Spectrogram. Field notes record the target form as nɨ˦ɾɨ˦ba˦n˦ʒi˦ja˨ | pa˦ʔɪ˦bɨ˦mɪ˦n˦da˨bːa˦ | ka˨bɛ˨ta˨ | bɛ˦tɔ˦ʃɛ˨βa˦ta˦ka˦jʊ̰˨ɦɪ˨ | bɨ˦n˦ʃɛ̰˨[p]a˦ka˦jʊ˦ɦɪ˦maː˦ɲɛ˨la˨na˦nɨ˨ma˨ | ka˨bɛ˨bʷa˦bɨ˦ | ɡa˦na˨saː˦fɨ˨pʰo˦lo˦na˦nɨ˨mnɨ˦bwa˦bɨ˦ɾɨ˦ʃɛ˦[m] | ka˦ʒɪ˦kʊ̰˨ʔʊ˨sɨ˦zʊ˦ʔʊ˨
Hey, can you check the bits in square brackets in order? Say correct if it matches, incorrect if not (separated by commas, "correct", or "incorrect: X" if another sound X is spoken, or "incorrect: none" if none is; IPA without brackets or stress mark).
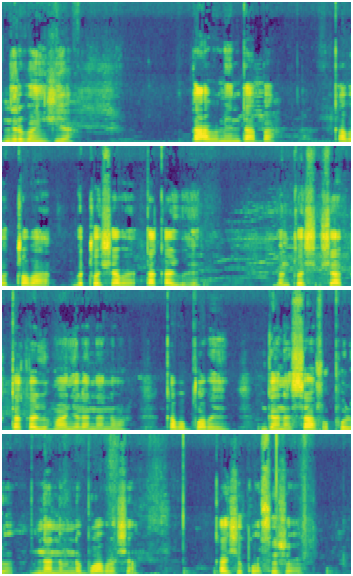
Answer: incorrect: t, correct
